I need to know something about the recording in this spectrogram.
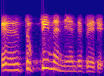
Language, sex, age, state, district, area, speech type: Malayalam, female, 30-45, Kerala, Kannur, rural, conversation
